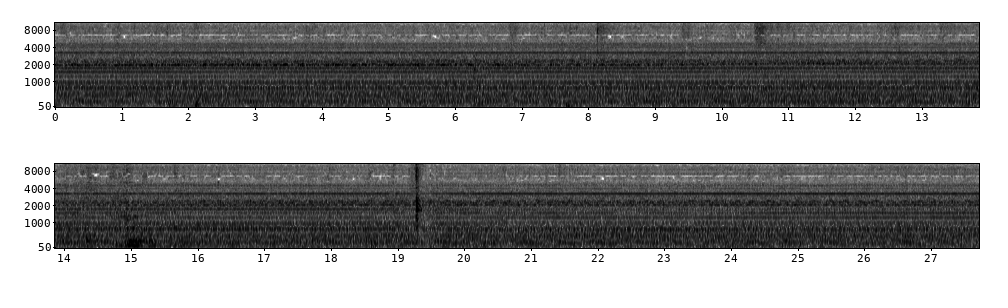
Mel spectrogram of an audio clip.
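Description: A baling machine hums steadily with a droning whine.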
